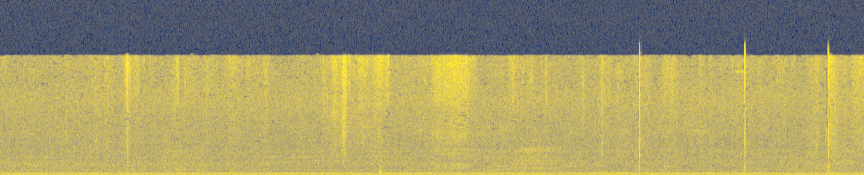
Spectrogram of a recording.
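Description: A steady low hum, with a few faint ticks over it.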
